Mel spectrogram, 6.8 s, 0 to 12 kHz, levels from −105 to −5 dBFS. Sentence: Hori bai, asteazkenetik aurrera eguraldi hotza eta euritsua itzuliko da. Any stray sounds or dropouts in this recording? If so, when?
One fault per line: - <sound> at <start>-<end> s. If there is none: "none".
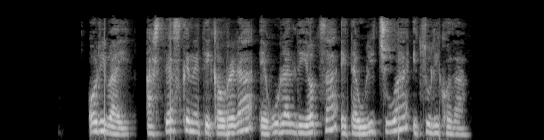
none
